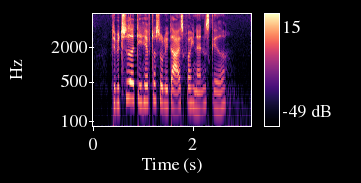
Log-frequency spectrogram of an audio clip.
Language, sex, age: Danish, female, 26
